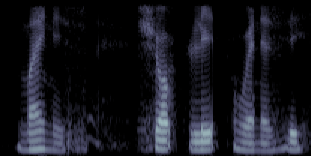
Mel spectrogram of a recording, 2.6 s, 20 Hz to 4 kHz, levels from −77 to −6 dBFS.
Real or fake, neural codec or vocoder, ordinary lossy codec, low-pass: real; none; AAC, 16 kbps; 3.6 kHz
